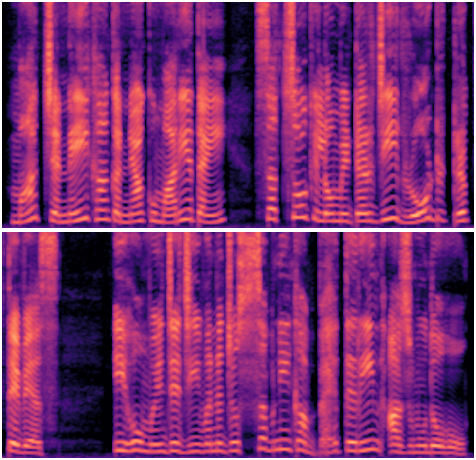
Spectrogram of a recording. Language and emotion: Sindhi, happy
